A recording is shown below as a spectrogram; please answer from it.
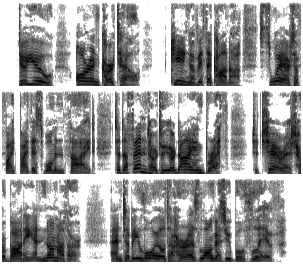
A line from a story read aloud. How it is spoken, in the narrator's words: He shouted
